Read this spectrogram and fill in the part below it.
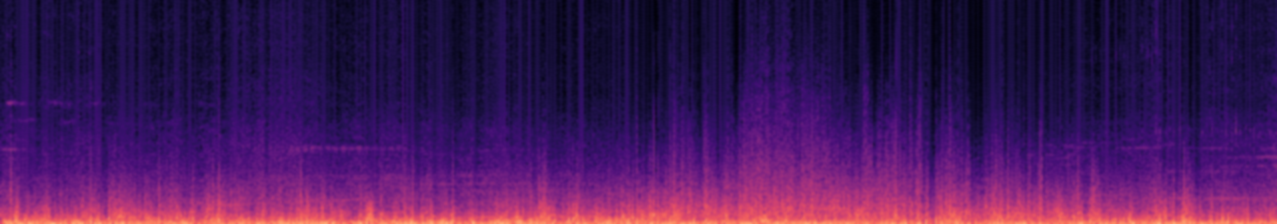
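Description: Wind buffets loudly against a moving rider.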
